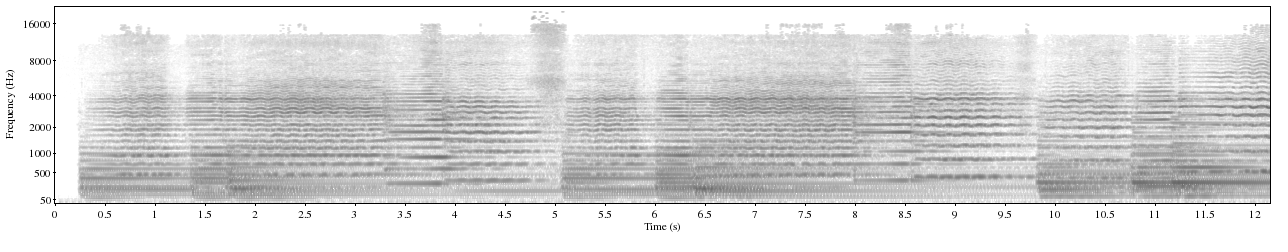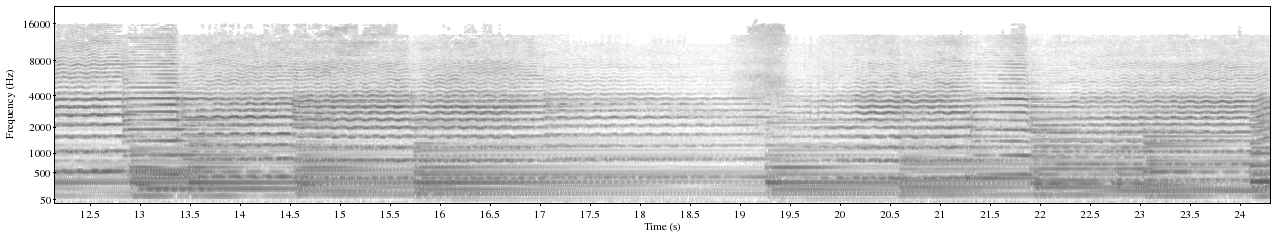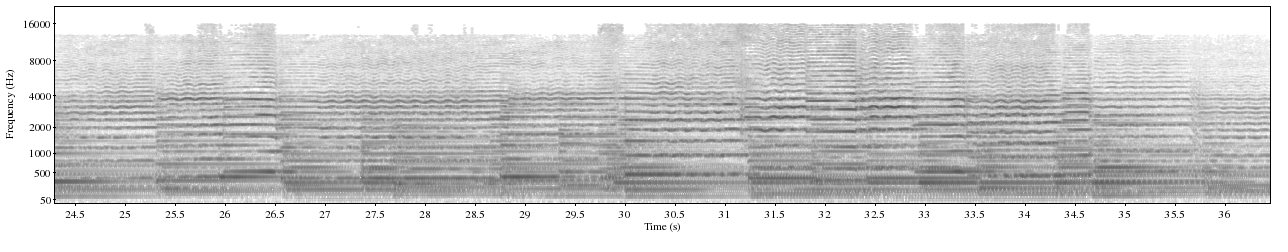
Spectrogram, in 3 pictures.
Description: piano trio; kiel

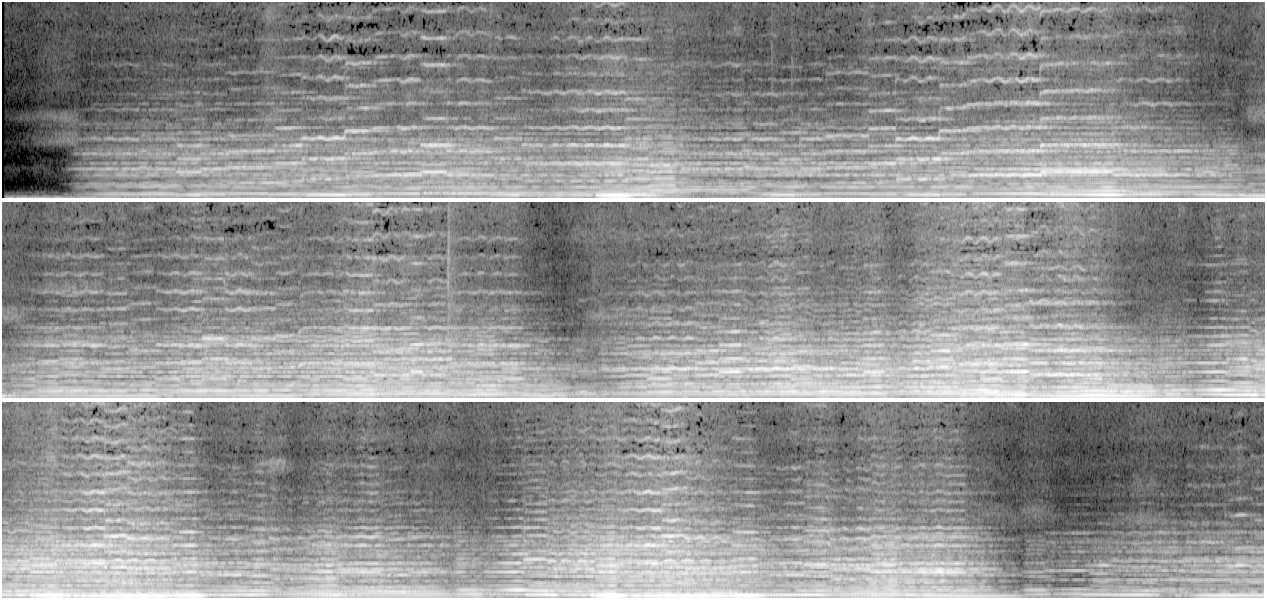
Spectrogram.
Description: quintet; gade

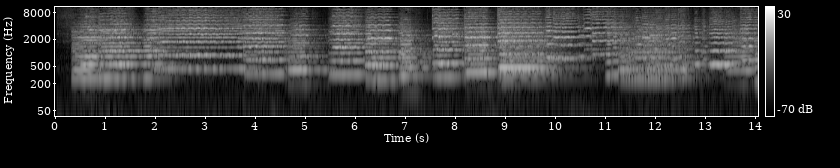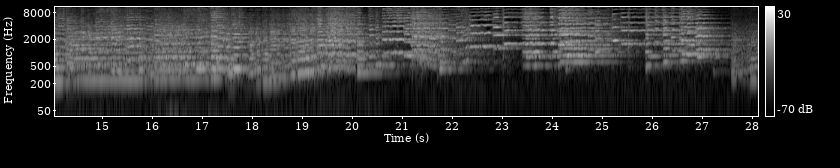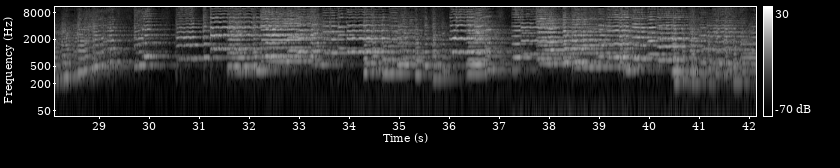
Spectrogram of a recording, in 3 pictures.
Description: trio; bridge; rhapsody

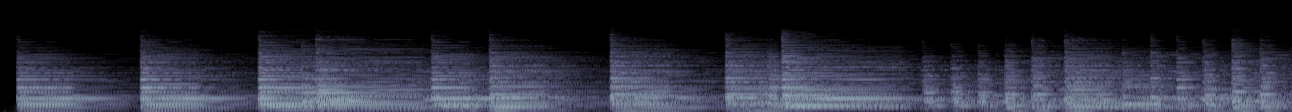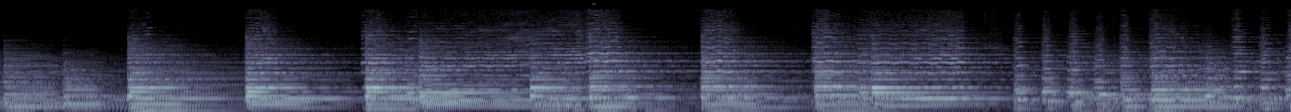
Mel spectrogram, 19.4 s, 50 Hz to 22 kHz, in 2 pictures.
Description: piano trio; bargiel; 1st movt

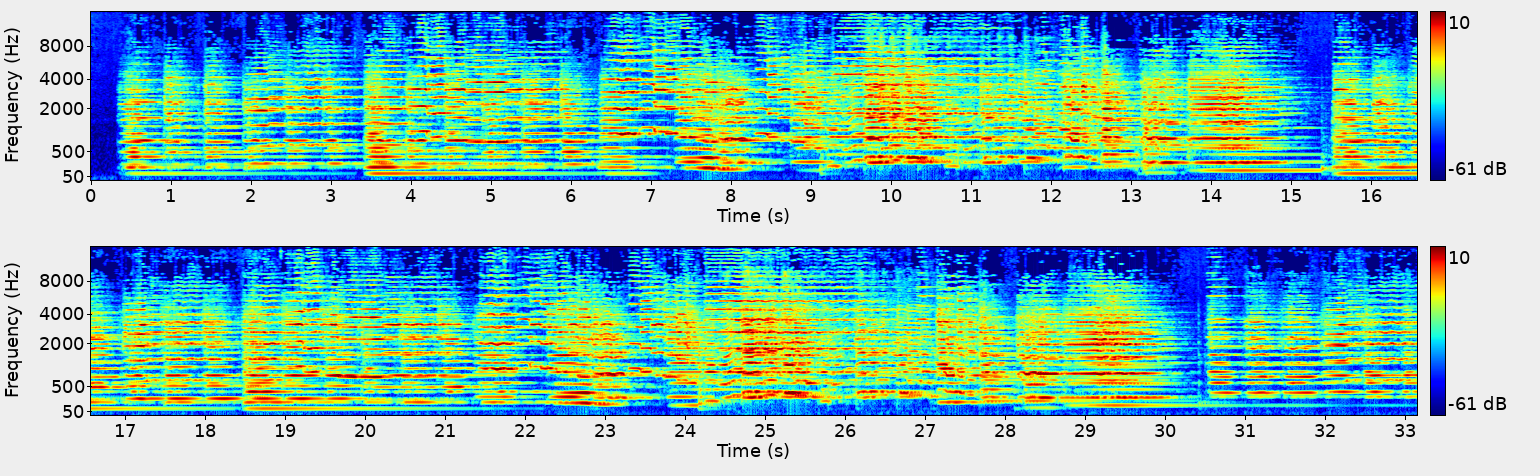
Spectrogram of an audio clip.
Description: divertimento trio; vanhal

